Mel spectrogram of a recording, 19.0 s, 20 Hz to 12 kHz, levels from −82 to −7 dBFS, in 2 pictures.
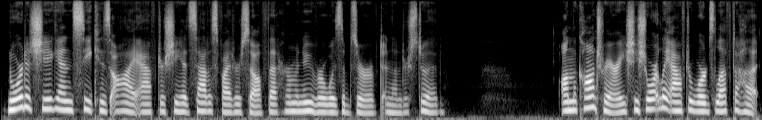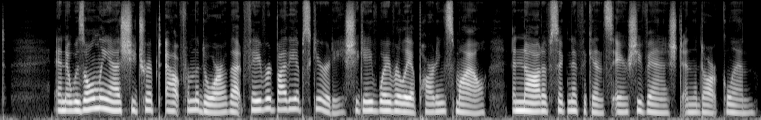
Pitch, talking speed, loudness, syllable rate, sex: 195 Hz, 190 wpm, -19 LUFS, 5.6 syllables/s, female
